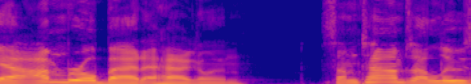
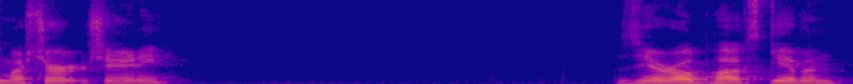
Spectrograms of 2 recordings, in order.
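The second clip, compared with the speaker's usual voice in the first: faint, higher voice away from the mic; off-mic call; 5 semitones higher, 13 dB quieter than usual. Real, not acted. Streamer showing Shanny a shirt, off-mic call. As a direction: call softly from a step back.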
